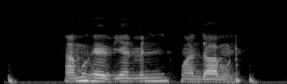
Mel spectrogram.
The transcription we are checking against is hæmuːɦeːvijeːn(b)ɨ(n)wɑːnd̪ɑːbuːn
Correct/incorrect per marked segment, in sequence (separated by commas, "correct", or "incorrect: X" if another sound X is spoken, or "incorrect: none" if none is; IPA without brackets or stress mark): incorrect: m, correct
